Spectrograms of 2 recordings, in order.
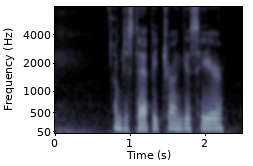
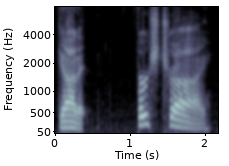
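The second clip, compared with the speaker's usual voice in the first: excited; 2 semitones higher, 6 dB louder, slower than usual. Real, not acted. Found it after struggling.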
